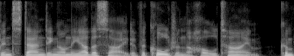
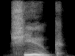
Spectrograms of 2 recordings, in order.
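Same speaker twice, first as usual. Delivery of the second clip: a loud high jolt of a sound; sharp startled yelp; 11 semitones higher, 5 dB louder than usual. A narrator's reading. Narrator voicing a sudden scare, loud and high. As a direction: make the sudden shock noise.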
